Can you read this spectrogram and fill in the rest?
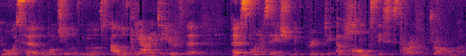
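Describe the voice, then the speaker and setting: A woman with a fairly low voice speaks reflectively as a panellist, measured and appreciative. She is picked up from afar in a heavily echoing room with noticeable noise. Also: steady tone, darkish tone. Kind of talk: informal, reflective spoken tribute. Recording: distant, very echoey, noisy room pickup.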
